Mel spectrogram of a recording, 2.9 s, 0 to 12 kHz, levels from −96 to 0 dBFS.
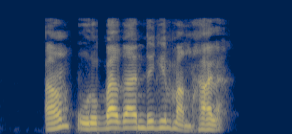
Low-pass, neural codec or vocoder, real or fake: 7.2 kHz; codec, 16 kHz, 2 kbps, FreqCodec, larger model; fake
